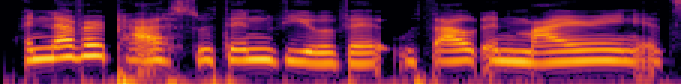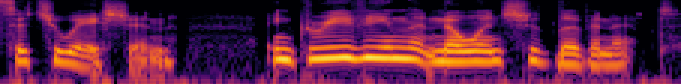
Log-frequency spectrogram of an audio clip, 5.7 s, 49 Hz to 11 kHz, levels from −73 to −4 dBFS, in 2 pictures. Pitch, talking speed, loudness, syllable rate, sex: 220 Hz, 210 wpm, -21 LUFS, 6.1 syllables/s, female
